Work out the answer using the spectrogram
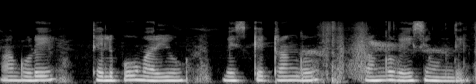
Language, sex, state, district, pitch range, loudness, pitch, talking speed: Telugu, female, Telangana, Hyderabad, 180-190 Hz, -15 LUFS, 185 Hz, 115 wpm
